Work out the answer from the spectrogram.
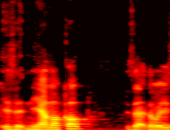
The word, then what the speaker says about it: Nyamakop: Is it Nyamakop?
